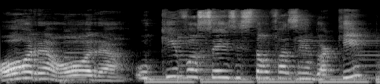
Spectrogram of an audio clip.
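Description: Over clear music in the background, a woman uses a raspy put-on character voice with a very deep, low pitch at a fairly slow pace. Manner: accusing, stern.

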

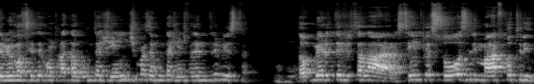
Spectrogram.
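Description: The speech moves at a very fast pace. Audible room echo surrounds it. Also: man. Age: 30s. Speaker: entrepreneur. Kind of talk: interview.

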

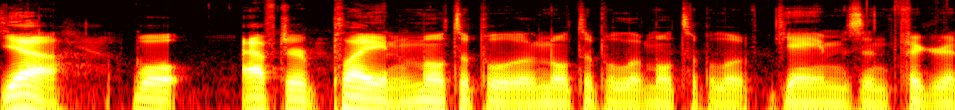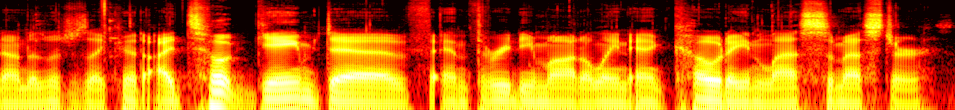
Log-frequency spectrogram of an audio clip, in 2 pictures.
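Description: In a very clean recording with a silent background, a man speaks at a fairly quick pace in a very deep, low voice with fairly even intonation. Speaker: podcast co-host. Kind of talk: casual chat.

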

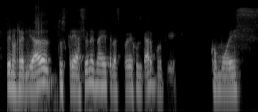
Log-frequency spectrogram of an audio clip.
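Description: A man uses a plain, everyday voice at medium pitch, with ordinary pitch variation and a moderate pace. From Guatemala. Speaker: chef. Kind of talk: interview conversation.

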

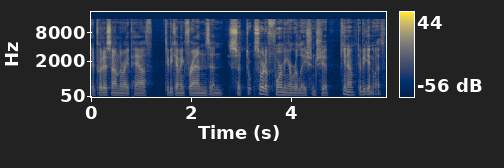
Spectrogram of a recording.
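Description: A man with an American accent and an unremarkable speaking voice talks at a fairly quick pace, his fairly low pitch showing ordinary variation. The very clean recording has a silent background and a dry, close sound with no echo. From South Carolina. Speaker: podcast co-host, medical student. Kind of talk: casual chat.

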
